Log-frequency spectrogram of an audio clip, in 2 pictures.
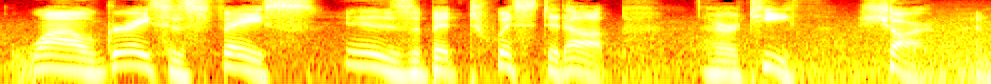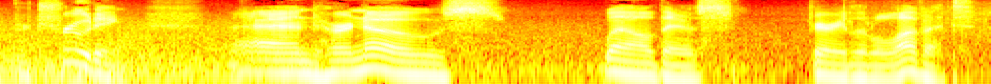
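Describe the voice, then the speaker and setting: A man narrating a scripted audio drama in a measured, descriptive manner. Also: fairly high pitch, a little hiss or hum. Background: music.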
